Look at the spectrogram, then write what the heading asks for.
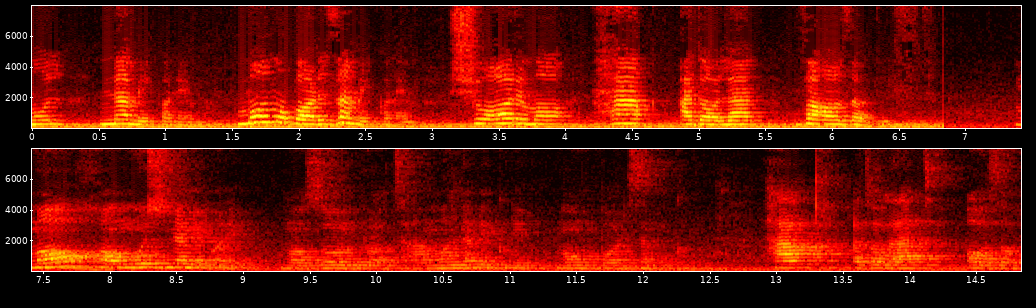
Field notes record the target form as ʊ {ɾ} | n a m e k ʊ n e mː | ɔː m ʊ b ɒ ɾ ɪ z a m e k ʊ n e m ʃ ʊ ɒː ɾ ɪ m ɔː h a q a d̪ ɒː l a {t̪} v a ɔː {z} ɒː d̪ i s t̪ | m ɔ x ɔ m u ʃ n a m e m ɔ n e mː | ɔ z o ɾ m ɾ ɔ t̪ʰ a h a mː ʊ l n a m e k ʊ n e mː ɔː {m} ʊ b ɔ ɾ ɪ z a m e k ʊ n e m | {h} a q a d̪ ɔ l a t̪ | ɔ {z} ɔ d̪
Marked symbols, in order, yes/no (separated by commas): no, yes, yes, yes, yes, yes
